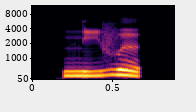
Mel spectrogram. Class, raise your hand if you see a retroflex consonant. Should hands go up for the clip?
no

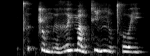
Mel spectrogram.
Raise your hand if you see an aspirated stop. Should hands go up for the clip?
yes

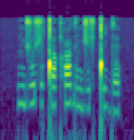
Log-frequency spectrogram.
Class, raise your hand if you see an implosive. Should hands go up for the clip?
no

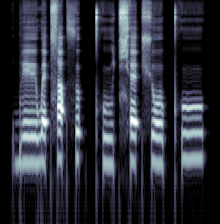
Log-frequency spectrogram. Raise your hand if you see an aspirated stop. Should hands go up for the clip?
yes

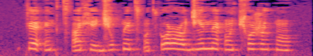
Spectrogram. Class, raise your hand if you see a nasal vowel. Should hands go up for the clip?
yes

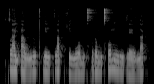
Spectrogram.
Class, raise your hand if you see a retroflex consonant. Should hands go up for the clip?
no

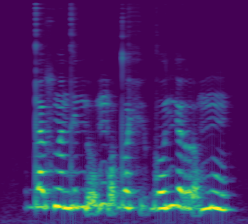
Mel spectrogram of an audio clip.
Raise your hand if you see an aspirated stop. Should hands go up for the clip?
no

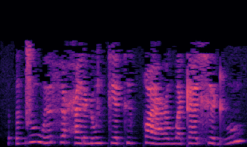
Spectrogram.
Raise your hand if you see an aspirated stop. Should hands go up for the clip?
no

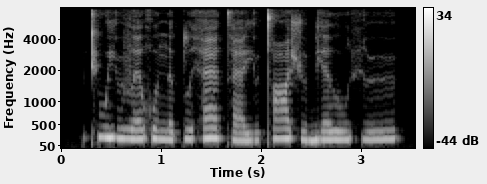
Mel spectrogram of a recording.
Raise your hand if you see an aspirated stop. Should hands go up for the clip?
yes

